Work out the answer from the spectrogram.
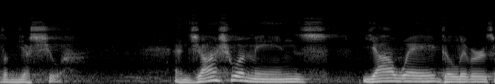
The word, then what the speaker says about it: Yeshua: was doomed to destruction how do you say the name Jesus in Hebrew Joshua or more specifically Yeshua and the way that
